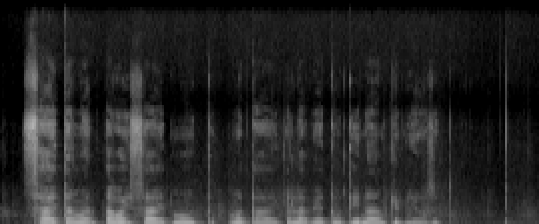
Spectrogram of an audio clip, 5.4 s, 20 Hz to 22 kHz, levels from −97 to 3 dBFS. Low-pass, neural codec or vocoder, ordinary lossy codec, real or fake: none; none; none; real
